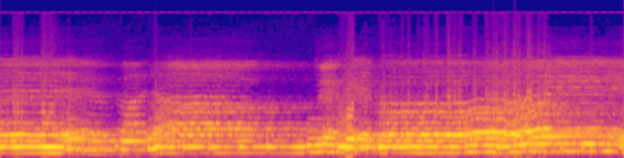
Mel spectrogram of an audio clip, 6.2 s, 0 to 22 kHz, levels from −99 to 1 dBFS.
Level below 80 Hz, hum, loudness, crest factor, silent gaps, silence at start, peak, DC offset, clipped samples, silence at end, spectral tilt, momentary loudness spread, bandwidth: -46 dBFS; none; -10 LUFS; 10 dB; none; 0 s; 0 dBFS; under 0.1%; under 0.1%; 0 s; -9 dB/octave; 9 LU; 5.4 kHz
